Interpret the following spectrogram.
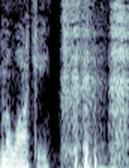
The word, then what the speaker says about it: Milwaukee: Well, I'm from Milwaukee. Without the L, that's how we say it, Milwaukee.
